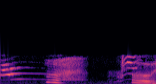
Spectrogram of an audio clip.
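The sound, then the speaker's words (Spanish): A cat meows loudly and insistently, several drawn-out, wavering cries in quick succession, with no one talking over them. “Amor, ¿le estás sirviendo de tu cereal al gato?”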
